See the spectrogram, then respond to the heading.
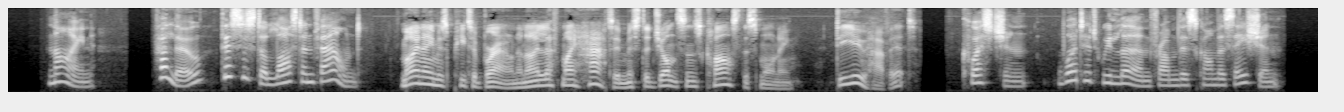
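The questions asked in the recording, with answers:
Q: What did we learn from this conversation?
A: Peter Brown lost his hat in Mr. Johnson's class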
